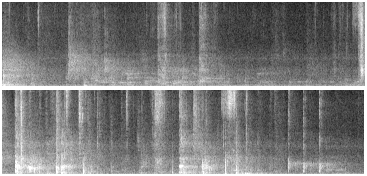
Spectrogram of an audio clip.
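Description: Sneakers squeak and patter on a hard court.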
